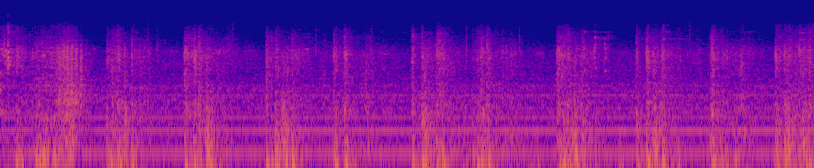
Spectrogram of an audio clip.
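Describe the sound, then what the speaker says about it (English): Horse hooves clip-clop in The Last of Us, a steady run of hoofbeats rising and falling over roughly six seconds beneath a constant game soundscape, with no talking. "Come on, back to the horses."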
